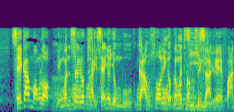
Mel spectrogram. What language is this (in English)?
Cantonese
